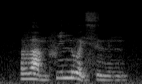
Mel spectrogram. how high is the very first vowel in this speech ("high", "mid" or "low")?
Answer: low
